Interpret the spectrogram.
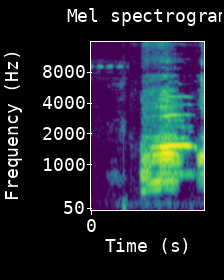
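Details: Goose playing in water gives a single loud, harsh honk lasting about half a second after a short quiet moment with a faint low thump.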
